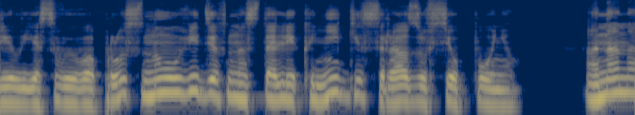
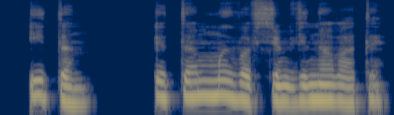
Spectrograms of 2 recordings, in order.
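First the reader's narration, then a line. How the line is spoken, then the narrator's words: Whisper. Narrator (Russian): прошептала Амелия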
